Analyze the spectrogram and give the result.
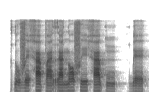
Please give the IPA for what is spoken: ɗ o˨ v ɛ˨ h a˦˨ p a˨ r a˦ n ɔ˦ f eː˦ h aː˦ kʷ ũ˨ | ɡ͡b ɛ˨

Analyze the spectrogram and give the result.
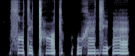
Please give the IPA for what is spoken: sˤ e t ɛ ǀʰ ɑ t | ʔ o x æ d͡z e ʔ æ

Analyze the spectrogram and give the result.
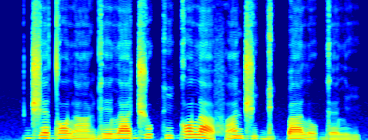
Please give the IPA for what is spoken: d͡ʒ ɛ˧ d ɔ˧ l ã˨ ɡ e˧ l a˧ d͡ʒ u˦ k i˧ ɡ ɔ˦ l a˦˨ f ã˨˦ d͡ʒ i˧ ɡ i˨ k͡p a˧ l o˨ ɡ ɛ˨ l i˨

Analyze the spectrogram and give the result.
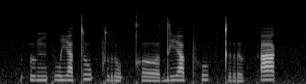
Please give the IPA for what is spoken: ʔ ɯ˧ ŋ k w i˧ a̯ t u˦˥ ʔ k r u˨˩ ʔ kʰ ɤː˨˩ d i˧ a̯ pʰ u˦˥ k̚ t r ɯ˨˩ k̚ ʔ a˥˩ k̚

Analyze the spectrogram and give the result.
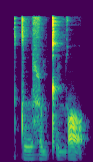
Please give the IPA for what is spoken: t ɯ ɮ o ʎ kʼ e ʎ ɔ

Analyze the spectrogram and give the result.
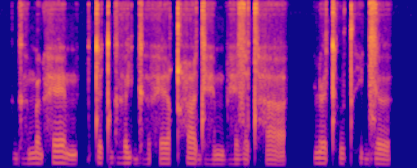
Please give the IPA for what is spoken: ɡʱ ə m a ɳ h ɛ m | t œ t ɡʱ ə j ɡʱ ə h ɛ j qʰ ɛ dʱ ɛ m bʱ ɛ z a t h a | ɳ ə tʰ u t̪ʰ i ɡ z ə

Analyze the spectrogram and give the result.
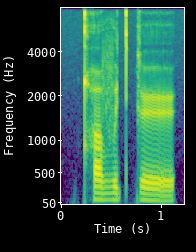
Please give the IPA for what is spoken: qʰ o v ɯ tʲ k ø

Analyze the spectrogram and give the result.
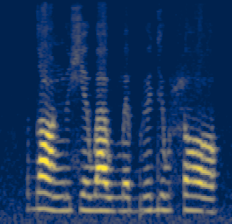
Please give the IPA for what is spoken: d ɑ ŋ ʏ ɕ ɛ w a w m ɛ b ʏ d ʏ w ɬ ɔ

